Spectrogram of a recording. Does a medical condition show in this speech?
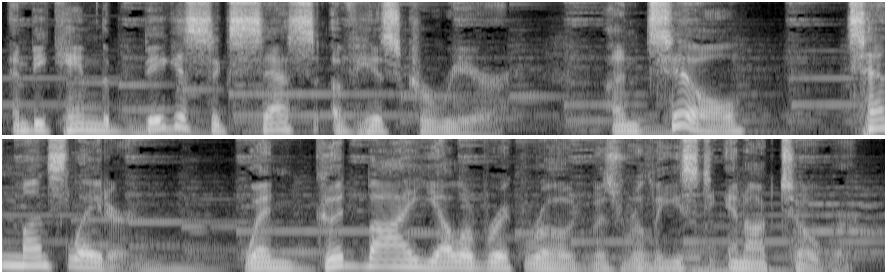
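No.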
